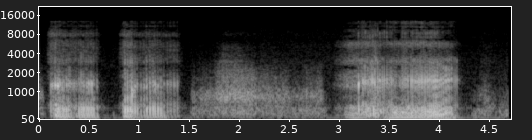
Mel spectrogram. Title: BF yawns cutely then falls asleep and snores cutely on Christmas Eve at night (don't wake Bf at 3AM)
